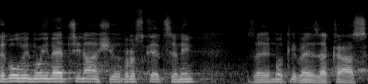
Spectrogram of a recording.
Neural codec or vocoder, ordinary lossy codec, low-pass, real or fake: codec, 32 kHz, 1.9 kbps, SNAC; AAC, 96 kbps; 14.4 kHz; fake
